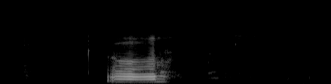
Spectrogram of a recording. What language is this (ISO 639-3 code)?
sat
